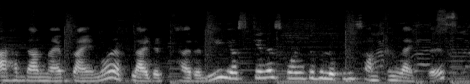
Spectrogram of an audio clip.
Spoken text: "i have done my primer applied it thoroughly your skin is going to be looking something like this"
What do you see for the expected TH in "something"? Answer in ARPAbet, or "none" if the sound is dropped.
T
